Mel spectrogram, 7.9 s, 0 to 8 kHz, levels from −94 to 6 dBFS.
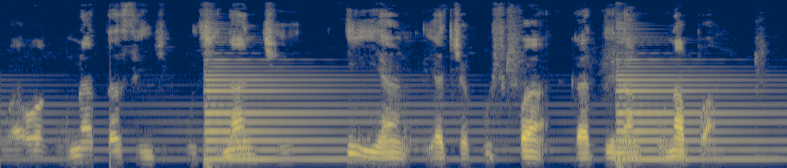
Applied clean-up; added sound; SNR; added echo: none; Acoustic guitar; 7 dB; none.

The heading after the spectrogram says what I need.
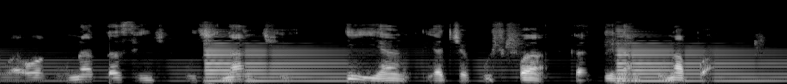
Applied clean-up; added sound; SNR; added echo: neural mask model RNNoise.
